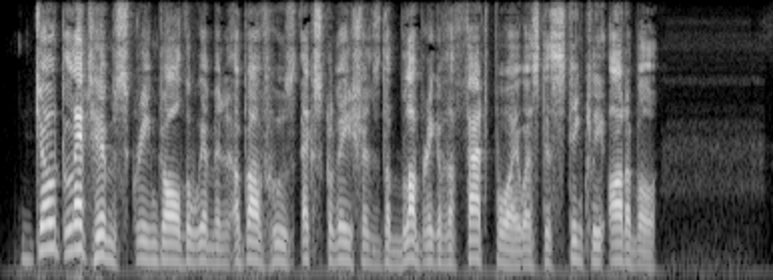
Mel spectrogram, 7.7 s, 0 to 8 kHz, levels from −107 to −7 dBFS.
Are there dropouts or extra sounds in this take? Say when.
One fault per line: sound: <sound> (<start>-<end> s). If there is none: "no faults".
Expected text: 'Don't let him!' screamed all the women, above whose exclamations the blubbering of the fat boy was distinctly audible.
no faults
